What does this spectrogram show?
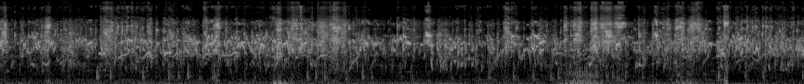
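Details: A pair of pet budgerigars in love, chattering and chirping: a dense, continuous high scratchy warble with quick squeaky notes, pausing briefly around the third and sixth seconds.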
